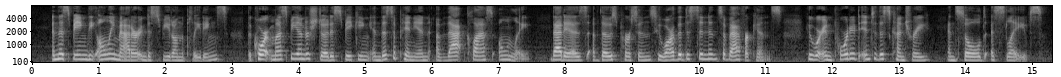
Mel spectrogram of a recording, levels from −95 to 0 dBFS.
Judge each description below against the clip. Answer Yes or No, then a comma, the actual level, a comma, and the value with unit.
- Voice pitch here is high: Yes, high, 200 Hz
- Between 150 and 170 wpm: No, average, 180 wpm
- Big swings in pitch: No, average, 3.6 semitones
